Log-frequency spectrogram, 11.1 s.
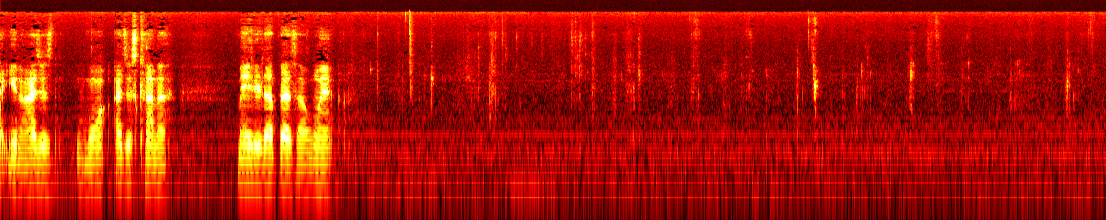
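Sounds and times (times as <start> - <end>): person chewing crunchy food: 3.4 - 11.0.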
